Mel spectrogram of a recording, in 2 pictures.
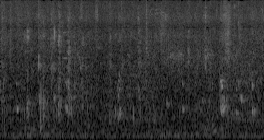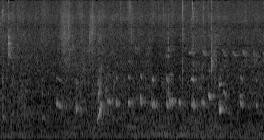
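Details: Newborn puppies suckling milk from their mother dog, standing up as they feed; soft, high, brief squeaks and whimpers scattered throughout, some overlapping, over a low steady indoor hum.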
